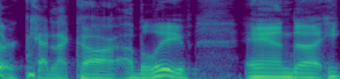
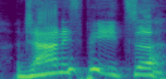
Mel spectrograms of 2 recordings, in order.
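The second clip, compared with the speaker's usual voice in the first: high, loud, silly fake Greek accent; 9 semitones higher, 7 dB louder than usual. Retelling how a scared Luann finally picks up the ringing phone: Luann's stupid fake Greek voice. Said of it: "stupid Greek, yeah, Greek voice".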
